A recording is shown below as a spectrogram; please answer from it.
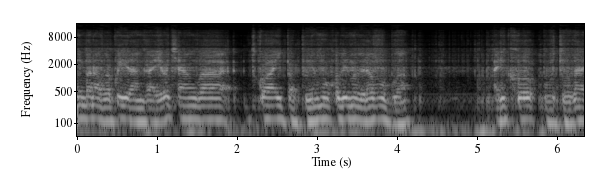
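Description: Speech only: one voice talking, with a short pause about four seconds in.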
